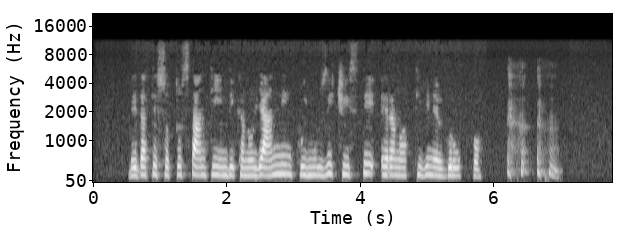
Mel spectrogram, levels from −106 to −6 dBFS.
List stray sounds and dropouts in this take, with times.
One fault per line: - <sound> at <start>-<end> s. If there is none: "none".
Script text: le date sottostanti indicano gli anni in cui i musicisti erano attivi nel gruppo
- cough at 6.2-7.1 s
